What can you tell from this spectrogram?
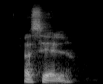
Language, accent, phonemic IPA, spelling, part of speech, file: French, France, /a.se.ɛl/, ACL, noun, LL-Q150 (fra)-ACL.wav
- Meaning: afficheur à cristaux liquides — LCD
